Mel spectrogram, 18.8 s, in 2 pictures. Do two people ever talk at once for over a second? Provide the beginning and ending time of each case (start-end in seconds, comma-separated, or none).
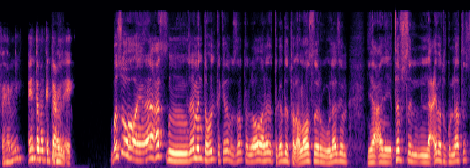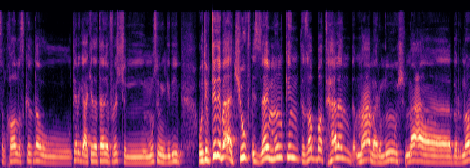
none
